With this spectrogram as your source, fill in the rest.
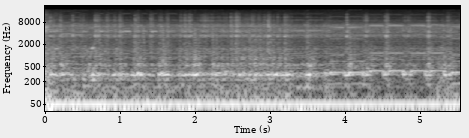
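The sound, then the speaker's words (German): A 3D printer runs while printing an Easter egg, giving a steady, continuous whirring hum with layered motor tones and small rhythmic ticks, unbroken throughout and with no voices. “Wie sich das anhört, so ein 3D-Drucker. Ich drucke gerade ein Osterei.”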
